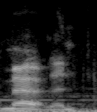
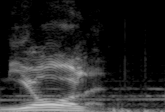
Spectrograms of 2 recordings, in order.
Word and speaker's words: Mjorlin: dwarf none taken but people always mispronounce it and it gets quite annoying i'm not merlin i'm mjorlin mjorlin anyway i'm sure you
